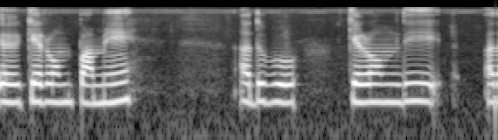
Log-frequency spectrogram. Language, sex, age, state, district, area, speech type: Manipuri, female, 30-45, Manipur, Senapati, rural, spontaneous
